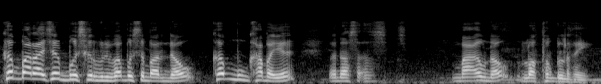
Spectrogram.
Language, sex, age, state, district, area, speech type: Bodo, male, 45-60, Assam, Baksa, urban, spontaneous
